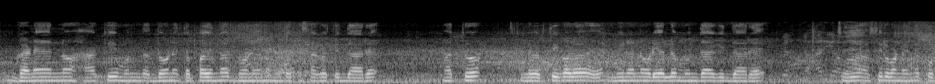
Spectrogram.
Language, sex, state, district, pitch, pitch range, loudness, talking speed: Kannada, male, Karnataka, Shimoga, 170 Hz, 165-175 Hz, -17 LUFS, 110 wpm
